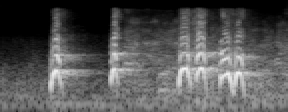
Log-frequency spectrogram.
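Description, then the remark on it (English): A person imitates a dog barking, loud: two separate woofs, then a quicker run of about four barks, with no talking in between. “He wants me to bark, I'll bark, kind of thing, you know.”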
